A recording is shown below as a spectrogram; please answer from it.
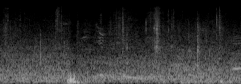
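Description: A low cooing bird call over outdoor background noise, with a short, sharp thump about two-thirds of a second in.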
